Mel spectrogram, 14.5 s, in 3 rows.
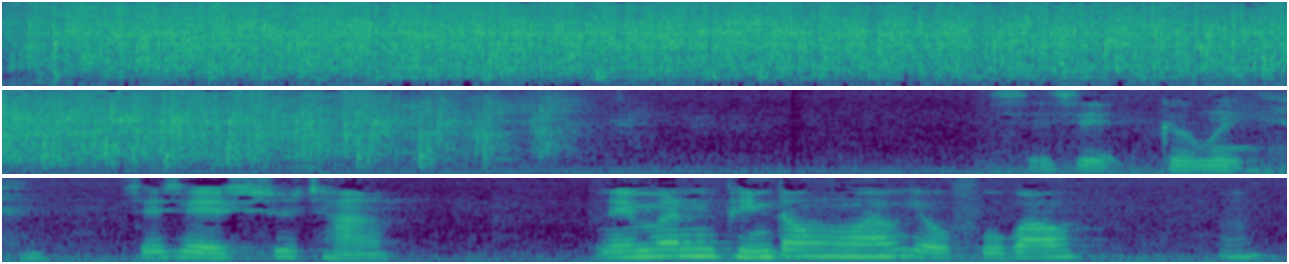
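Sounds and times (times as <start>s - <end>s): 
warm audience applause: 0.0s - 7.1s
speech: 8.7s - 11.2s, 11.8s - 14.4s.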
